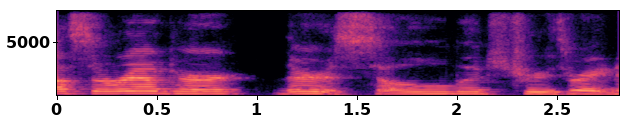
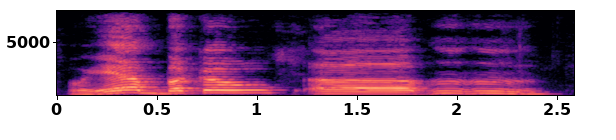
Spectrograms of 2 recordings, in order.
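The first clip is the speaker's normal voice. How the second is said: mock Happy Days taunt; 4 semitones higher, slower than usual. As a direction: tease them like a fifties TV tough guy. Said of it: "as they used to say on, what, Happy Days?".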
